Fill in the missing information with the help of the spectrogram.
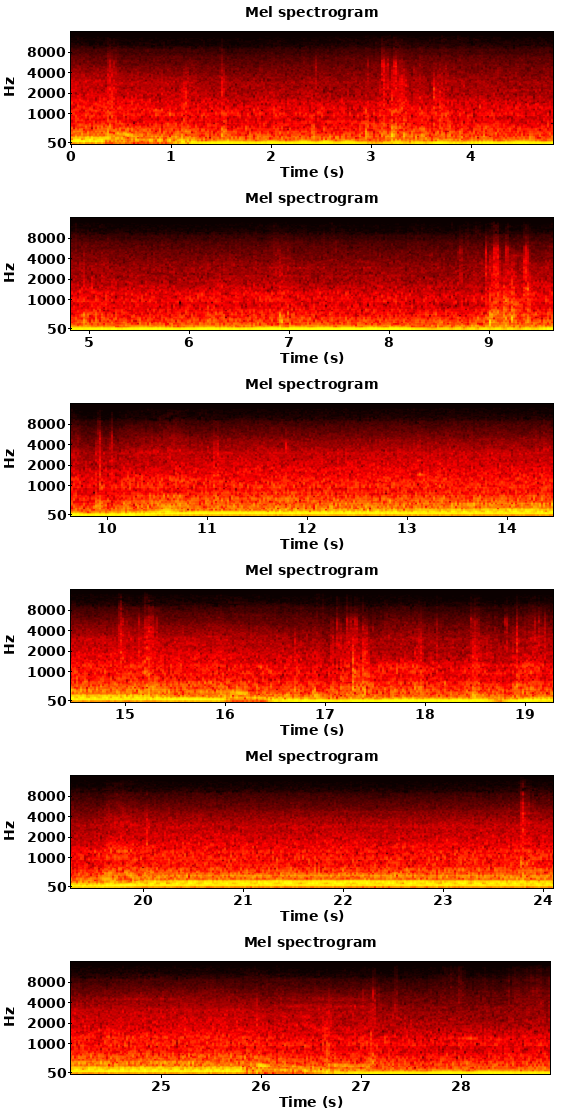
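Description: Large diesel engine of heavy logging equipment throttling up and down in cycles: it drops to a low idle about a second in, revs up twice for several seconds at a time, and falls back to idle near the end. A few short metal clanks come through.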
